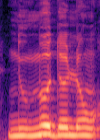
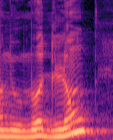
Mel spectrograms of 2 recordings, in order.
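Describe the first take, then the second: First: The vowel after mod- is fully pronounced. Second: The vowel after mod- is dropped.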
